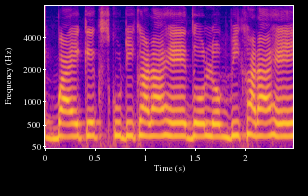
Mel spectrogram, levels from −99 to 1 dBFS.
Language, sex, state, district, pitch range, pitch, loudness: Hindi, female, Bihar, Lakhisarai, 270-280 Hz, 275 Hz, -13 LUFS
